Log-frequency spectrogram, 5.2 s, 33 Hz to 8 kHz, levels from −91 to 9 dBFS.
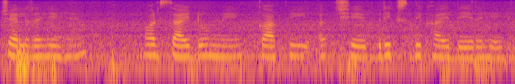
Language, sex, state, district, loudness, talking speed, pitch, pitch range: Hindi, female, Chandigarh, Chandigarh, -18 LUFS, 150 wpm, 200 Hz, 190-210 Hz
